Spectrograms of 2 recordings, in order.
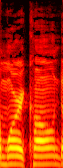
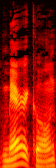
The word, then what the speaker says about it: Morricone: Prior to that, we had Fistful of Dollars by Ennio Morricone. Don't mistake that or mispronounce that like Maricone, because that means something completely different.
